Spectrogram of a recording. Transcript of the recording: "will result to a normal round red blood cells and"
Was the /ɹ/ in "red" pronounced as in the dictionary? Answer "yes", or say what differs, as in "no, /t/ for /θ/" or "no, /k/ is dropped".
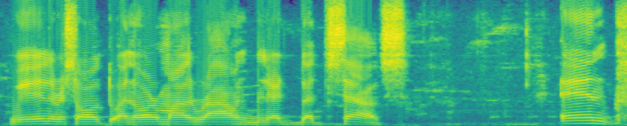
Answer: no, /l/ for /ɹ/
